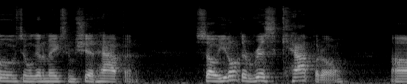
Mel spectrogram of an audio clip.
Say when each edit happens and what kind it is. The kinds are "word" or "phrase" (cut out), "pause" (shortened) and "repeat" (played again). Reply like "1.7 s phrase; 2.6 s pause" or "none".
2.4 s word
